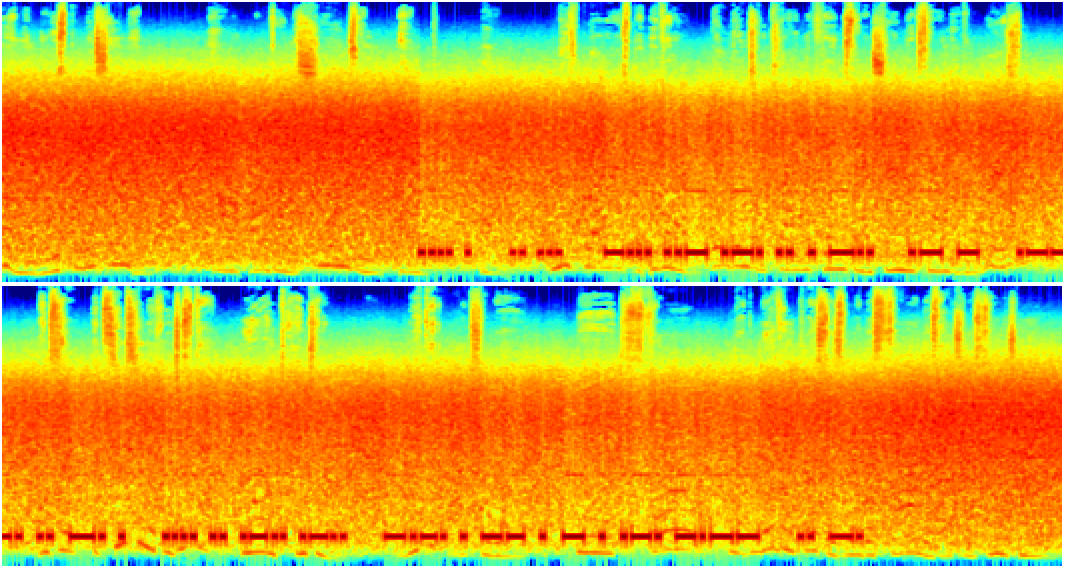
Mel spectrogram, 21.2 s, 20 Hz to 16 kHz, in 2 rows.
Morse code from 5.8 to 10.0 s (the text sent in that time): BURIED AT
